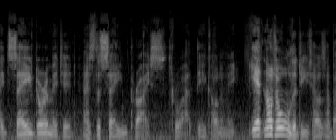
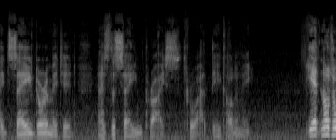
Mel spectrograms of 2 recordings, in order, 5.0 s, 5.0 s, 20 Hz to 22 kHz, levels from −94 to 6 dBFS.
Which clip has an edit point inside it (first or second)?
first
